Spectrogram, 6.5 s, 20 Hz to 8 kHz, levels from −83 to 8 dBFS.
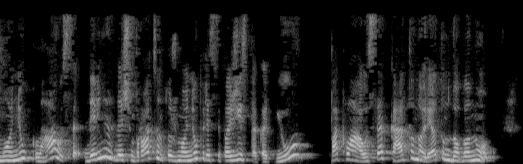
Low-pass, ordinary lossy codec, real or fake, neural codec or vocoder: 7.2 kHz; MP3, 32 kbps; real; none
